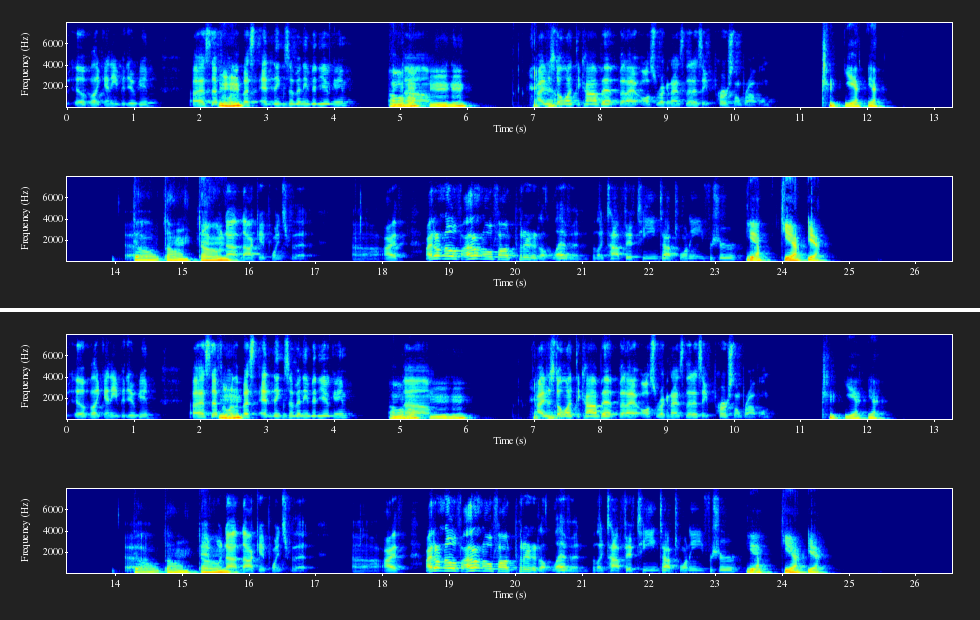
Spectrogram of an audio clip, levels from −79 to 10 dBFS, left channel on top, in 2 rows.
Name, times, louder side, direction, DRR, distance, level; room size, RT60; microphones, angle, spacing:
voice 1, 0.1-1.3 1.9-4.2 5.0-5.5 7.0-10.5 14.1-14.5 15.3-16.9 17.6-23.3, right 2 dB, 20° right, 8 dB, 1.5 m, -32 dB
voice 2, 2.3-2.6 4.8-6.0 7.0-7.4 11.3-12.2 14.3-15.7 23.5-23.7 24.0-24.6, left 3 dB, 50° left, 13 dB, 0.9 m, -22 dB
23.5 x 11.5 x 3.3 m, 0.37 s
head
